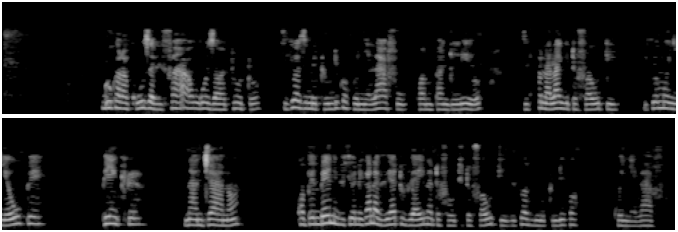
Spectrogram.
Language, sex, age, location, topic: Swahili, female, 25-35, Dar es Salaam, finance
